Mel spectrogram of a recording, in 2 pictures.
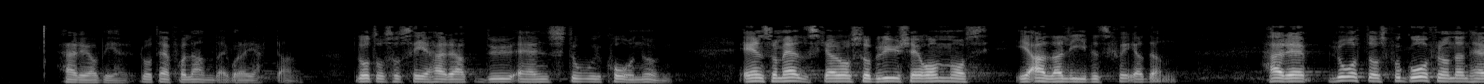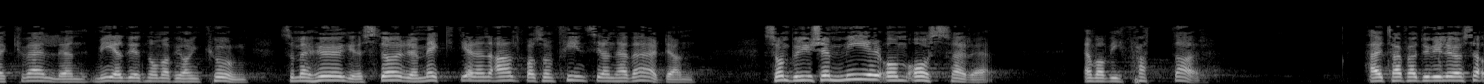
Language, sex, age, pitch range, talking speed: Swedish, male, 60-79, 135-165 Hz, 165 wpm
